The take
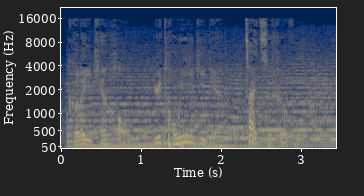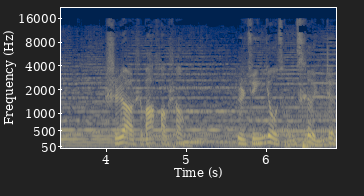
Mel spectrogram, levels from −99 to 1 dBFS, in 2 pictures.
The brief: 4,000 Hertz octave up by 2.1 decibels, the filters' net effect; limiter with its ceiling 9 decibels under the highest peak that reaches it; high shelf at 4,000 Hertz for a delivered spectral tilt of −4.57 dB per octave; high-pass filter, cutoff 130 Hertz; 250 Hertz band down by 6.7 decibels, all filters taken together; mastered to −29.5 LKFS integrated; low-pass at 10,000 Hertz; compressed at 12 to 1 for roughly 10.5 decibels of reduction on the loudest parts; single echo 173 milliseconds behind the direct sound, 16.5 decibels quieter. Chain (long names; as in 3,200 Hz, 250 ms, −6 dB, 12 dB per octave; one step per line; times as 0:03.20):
high-pass filter 130 Hz
low-pass filter 10,000 Hz
parametric band 250 Hz −9 dB
high-shelf EQ 4,000 Hz −4 dB
parametric band 4,000 Hz +5 dB
downward compressor 12 to 1, threshold −34 dBFS
brickwall limiter −31 dBFS
single-tap delay 173 ms −16.5 dB
level +11 dB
